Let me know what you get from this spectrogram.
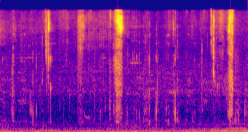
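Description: Close-miked wet chewing and lip smacks of a person eating a soft cream-filled pastry, with scattered short mouth clicks; the loudest smacks come about two and a half seconds in and near the end.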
